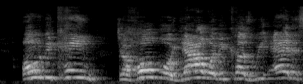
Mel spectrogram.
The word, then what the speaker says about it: Yahweh: pronounce it with because actually why HW I'm pronounced some more like Yahweh amen hey people writing and saying why do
